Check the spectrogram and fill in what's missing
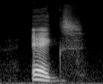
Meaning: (noun) plural of egg; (verb) third-person singular simple present indicative of egg
- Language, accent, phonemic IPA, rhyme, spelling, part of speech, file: English, US, /ɛɡz/, -ɛɡz, eggs, noun / verb, En-us-eggs.ogg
